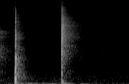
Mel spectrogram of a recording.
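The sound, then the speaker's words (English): Two sharp, crisp hand claps about half a second apart, made to sync audio for a recording, each a quick bright smack with a short tail, standing alone with no talking around them. “We will clap sync in 3, 2, 1.”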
